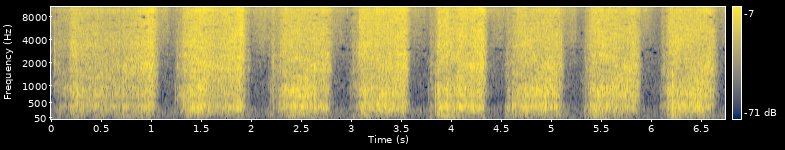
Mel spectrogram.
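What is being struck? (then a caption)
Terry cloth towel. A yellow brush or sponge tool held in the fingers is rubbed fast and hard over a folded grey-green textured terry cloth towel. Eight steady, separate bursts of broadband scratchy brushing come at a fairly even pace, each with a short silent gap. The rasping is fullest in the low mids with a bright, airy top.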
